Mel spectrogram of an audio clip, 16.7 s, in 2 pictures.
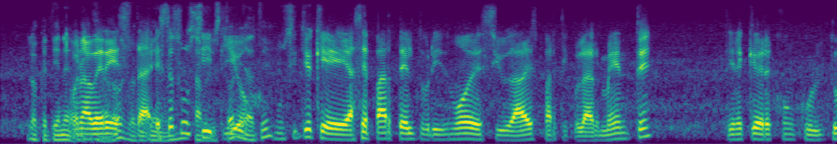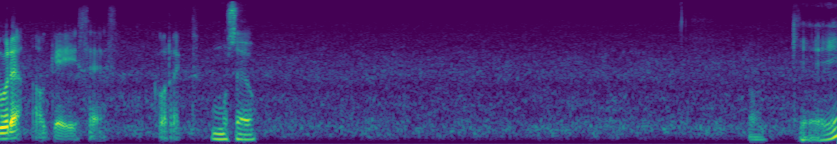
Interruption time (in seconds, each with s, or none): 0.7 s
